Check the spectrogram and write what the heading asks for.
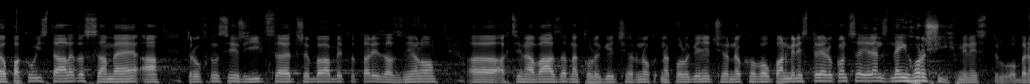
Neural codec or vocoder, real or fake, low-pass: none; real; 14.4 kHz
